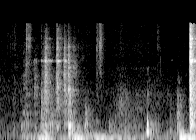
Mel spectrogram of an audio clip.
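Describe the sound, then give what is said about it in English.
A small plastic bottle cap drops and clatters on a hard floor, a scatter of light ticks and taps followed by one sharp, bright click at the end. No one speaks. “The bottle cap just hit the planet from not outer space.”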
